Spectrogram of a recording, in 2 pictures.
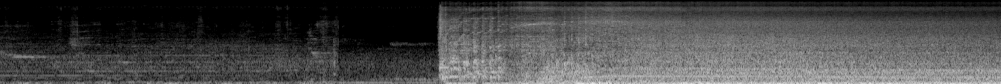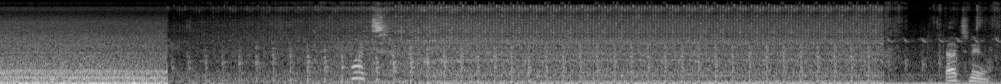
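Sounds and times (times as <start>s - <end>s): car engine running with whine: 4.4s - 19.9s.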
